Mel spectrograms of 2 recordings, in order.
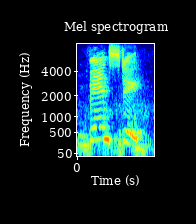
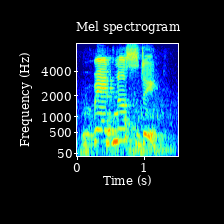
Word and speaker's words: Wednesday: It is also very common word that we mispronounced. It's Wednesday, not Wednesday.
